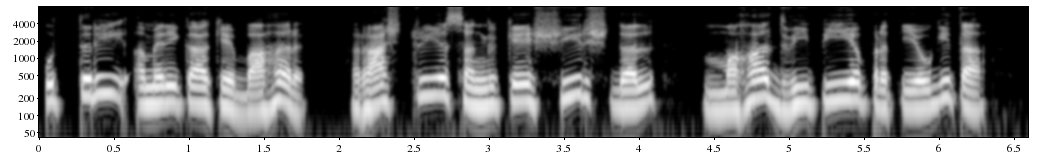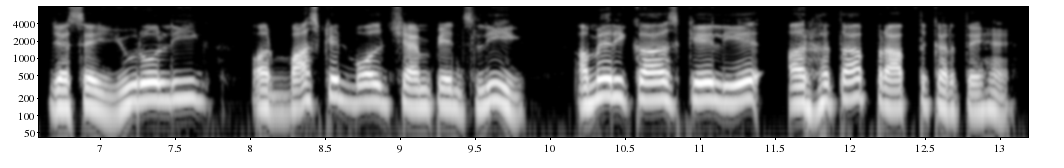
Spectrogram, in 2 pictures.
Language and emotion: Hindi, neutral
